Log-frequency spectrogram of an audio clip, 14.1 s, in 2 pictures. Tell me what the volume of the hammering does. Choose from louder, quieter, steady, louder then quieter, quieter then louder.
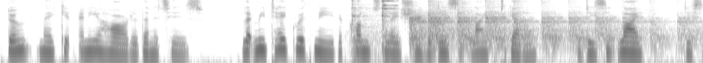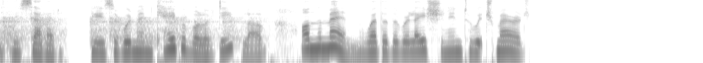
quieter.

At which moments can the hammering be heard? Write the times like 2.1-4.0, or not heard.
3.5-9.9.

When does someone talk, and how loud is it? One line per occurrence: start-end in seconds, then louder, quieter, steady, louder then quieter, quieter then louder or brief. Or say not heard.
0.0-12.3 steady.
